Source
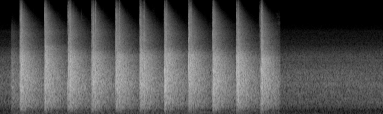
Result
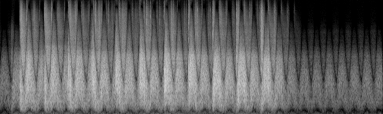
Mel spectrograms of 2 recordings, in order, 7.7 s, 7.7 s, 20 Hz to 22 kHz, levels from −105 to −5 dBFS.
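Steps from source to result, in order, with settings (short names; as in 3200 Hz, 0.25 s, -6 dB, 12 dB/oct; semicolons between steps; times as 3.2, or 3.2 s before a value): feedback echo 0.13 s, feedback 45%, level -6 dB; photocell phaser 4 Hz; gain +8 dB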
